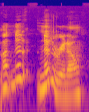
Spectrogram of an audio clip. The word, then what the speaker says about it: Nidorino: I don't think Nidorino is the way to say it, but I like it. – Nidorino. You're just putting a little more emphasis in it, but I don't think you're necessarily pronouncing it wrong.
